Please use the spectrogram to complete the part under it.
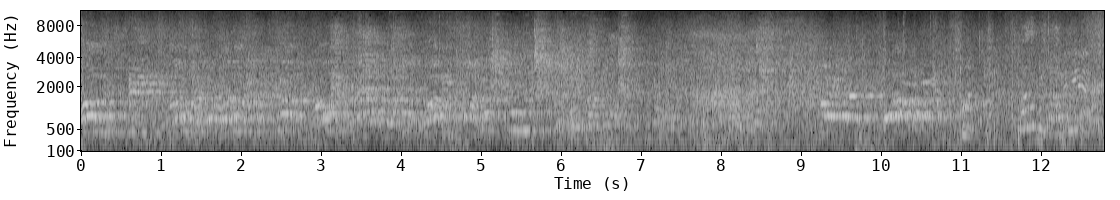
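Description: Several people talk and chatter nearby in a large echoing rink.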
